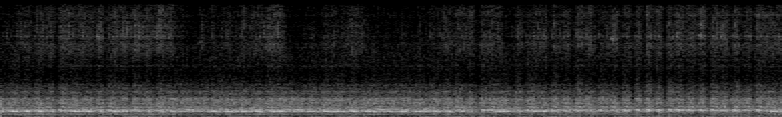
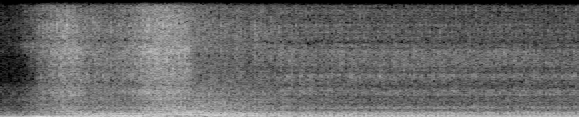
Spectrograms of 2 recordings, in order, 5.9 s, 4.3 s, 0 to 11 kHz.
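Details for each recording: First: 1952 Ford F-1, first start in 28 years, rebuilt carb, PerTronix ignition, new plugs, timing being adjusted: steady starter cranking about three beats a second, turns over but never catches; out of gasoline, no start. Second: 1952 Ford F-1, first start in 28 years, rebuilt carb, PerTronix ignition, new plugs, after adding gas and using less choke: catches with a quick rev then settles to a steady, even idle with no stumble; normal idle.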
